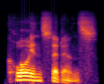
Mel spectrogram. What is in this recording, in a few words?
"coincidence", American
